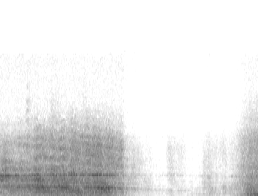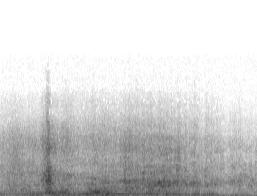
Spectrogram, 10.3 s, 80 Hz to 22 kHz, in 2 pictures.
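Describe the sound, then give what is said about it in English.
A T-38 jet aircraft flies past with a loud, broad engine roar. The roar drops away sharply for a couple of seconds midway, then surges back strong and sustained to the end. “But for those wondering, that was a T-38”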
